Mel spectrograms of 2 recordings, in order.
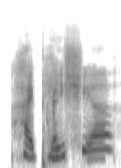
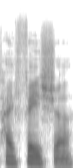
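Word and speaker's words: Hyphaetia: Did you say this place was called Hypatia? No, but it's loosely related. It's Hyphatia. Hyphatia.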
